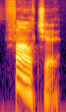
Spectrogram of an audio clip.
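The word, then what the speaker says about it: fàilte: in GIC which is fche okay fche F so um it's it's more in GIC because the accent is on the a you you more push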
